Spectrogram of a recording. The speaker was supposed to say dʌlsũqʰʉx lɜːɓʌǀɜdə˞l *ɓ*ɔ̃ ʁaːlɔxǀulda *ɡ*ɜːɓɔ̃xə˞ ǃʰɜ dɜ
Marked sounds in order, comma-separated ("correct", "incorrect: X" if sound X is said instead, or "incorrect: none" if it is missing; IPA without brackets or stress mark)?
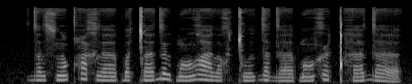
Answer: correct, incorrect: d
